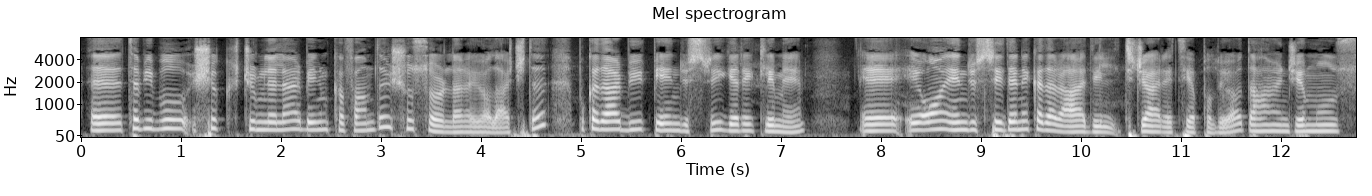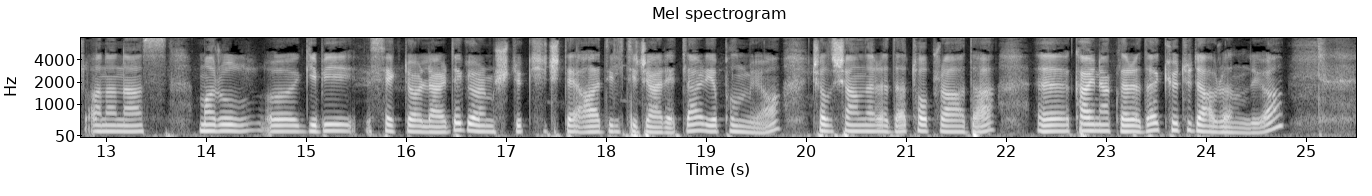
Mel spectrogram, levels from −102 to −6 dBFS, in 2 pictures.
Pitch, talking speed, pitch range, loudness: 195 Hz, 120 wpm, 180-225 Hz, -18 LUFS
